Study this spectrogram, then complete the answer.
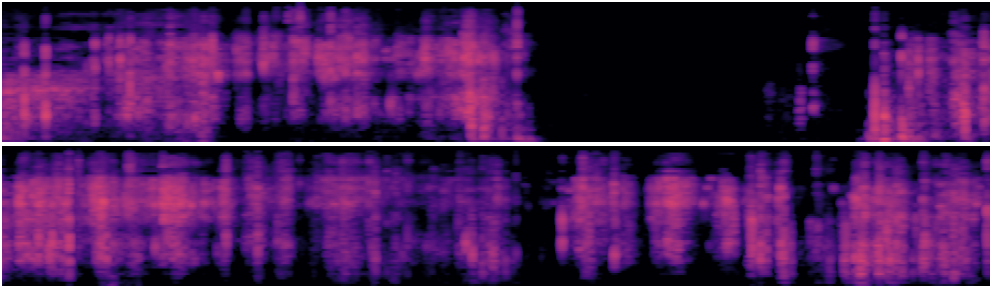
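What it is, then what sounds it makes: Natural bristle bath brush. A natural bristle bath brush with stiff pale tufts is scratched and rubbed by hand against a clear pane, heard close up. Dense, bright, crunchy scratching and crinkling strokes fill the clip, broken by a silent pause of about a second before the rubbing resumes.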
